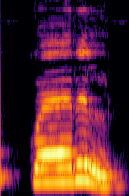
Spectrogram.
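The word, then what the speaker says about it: quarrel: यहाँ पे क्वेरल, QU तो क्वारल, झगड़ा करना, लड़ाई झगड़ा करना।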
